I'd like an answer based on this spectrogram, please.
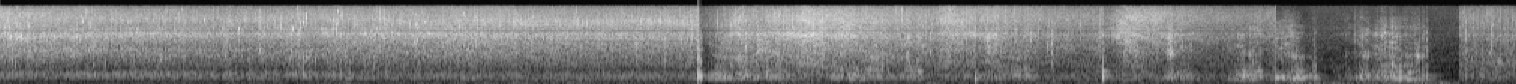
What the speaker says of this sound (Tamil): இப்போ மசாலா நல்லா கொதிக்குதுங்க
